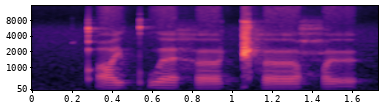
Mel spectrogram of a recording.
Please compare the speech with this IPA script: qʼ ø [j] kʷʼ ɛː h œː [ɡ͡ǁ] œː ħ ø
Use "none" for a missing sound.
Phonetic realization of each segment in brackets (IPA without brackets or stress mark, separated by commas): j, ǁʰ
